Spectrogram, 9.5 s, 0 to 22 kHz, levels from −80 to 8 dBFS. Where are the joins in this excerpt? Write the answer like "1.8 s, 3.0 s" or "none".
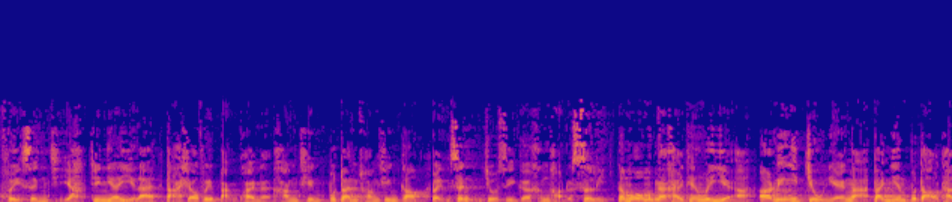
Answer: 6.5 s

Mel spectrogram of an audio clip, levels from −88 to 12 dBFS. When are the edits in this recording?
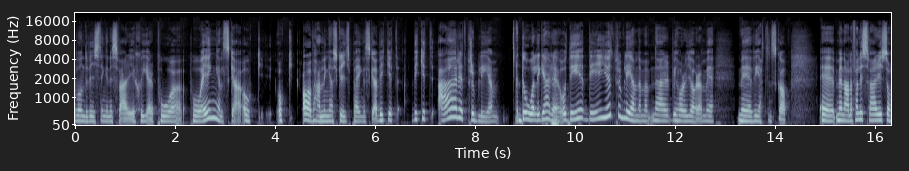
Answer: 8.7 s, 14.8 s

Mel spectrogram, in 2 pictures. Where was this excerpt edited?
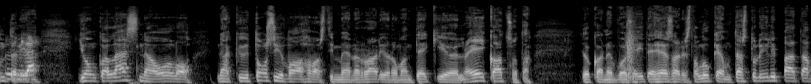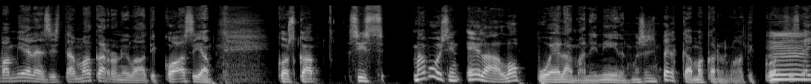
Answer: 4.6 s

